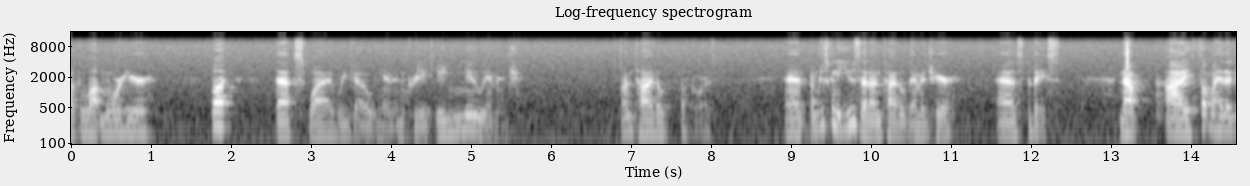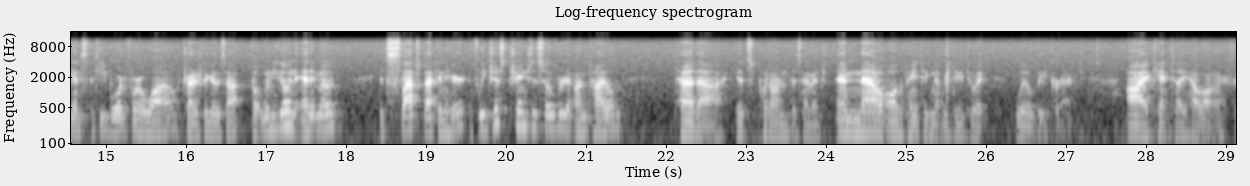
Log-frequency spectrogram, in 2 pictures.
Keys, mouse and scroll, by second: 3.3 click, 6.4-8.2 middle drag, 8.2 click, 10.0-12.0 middle drag, 15.0 Tab, 16.0-17.9 middle drag, 18.2 click, 20.3-22.9 middle drag, 24.4 Tab, 26.0 click.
